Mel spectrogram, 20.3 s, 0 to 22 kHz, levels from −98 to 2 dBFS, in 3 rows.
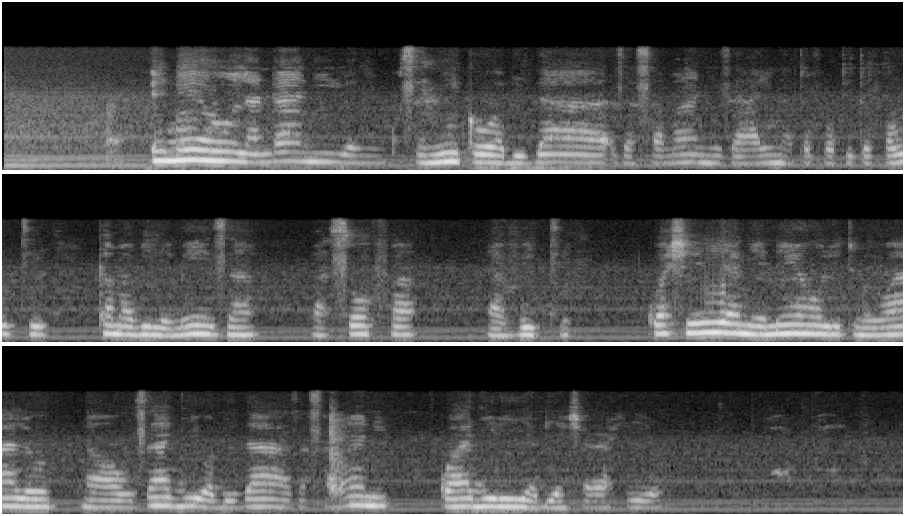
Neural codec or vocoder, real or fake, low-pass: none; real; 7.2 kHz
